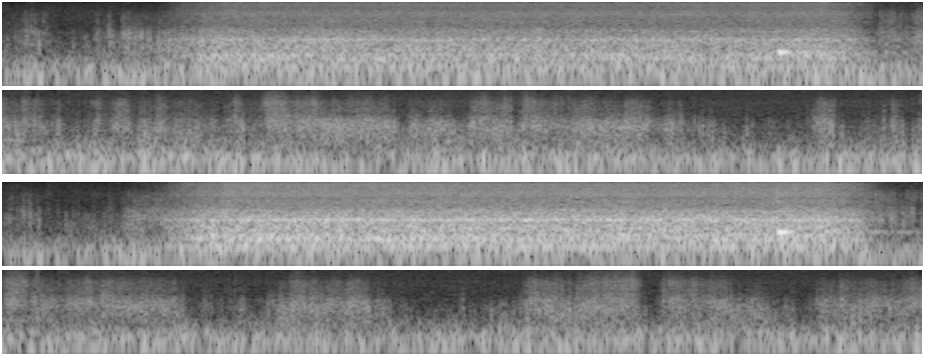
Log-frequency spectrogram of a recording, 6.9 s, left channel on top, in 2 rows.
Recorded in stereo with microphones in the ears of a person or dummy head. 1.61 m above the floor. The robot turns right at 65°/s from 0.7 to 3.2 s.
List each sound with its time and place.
2.9 s a cowbell: 55° right (ahead or behind), 1.1 m; by 3.1 s 45° right (ahead or behind), 1.1 m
